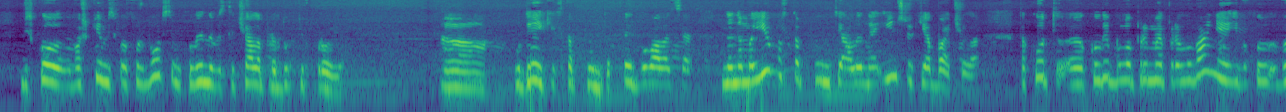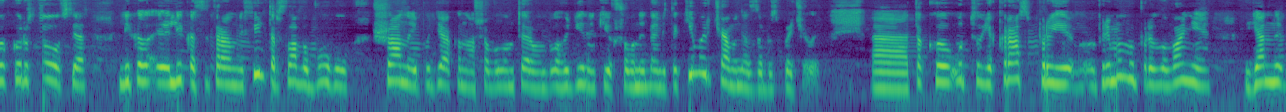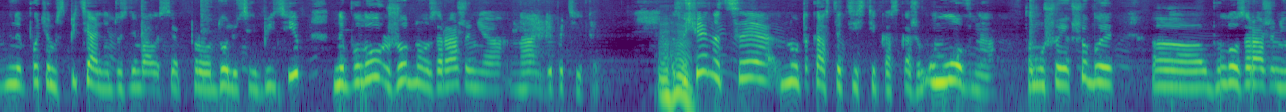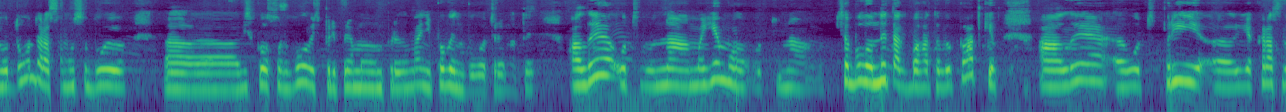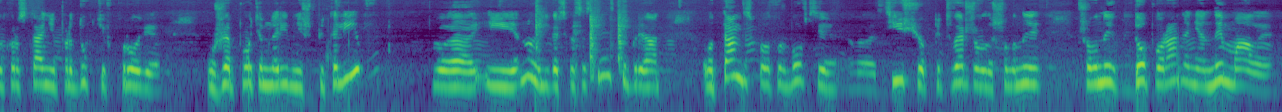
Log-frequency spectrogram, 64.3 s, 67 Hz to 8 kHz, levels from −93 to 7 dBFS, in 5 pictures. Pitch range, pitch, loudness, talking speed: 195-245 Hz, 215 Hz, -20 LUFS, 135 wpm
